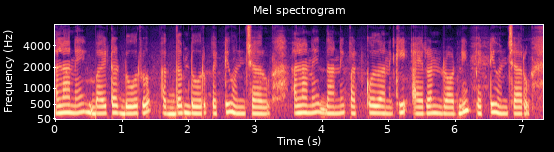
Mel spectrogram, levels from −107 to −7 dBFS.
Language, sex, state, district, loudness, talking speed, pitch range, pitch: Telugu, female, Telangana, Mahabubabad, -13 LUFS, 115 wpm, 210-235 Hz, 220 Hz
